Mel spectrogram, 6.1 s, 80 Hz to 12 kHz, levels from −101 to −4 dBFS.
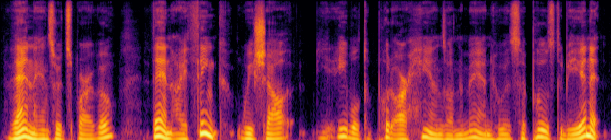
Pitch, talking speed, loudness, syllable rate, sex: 130 Hz, 235 wpm, -18 LUFS, 5.9 syllables/s, male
